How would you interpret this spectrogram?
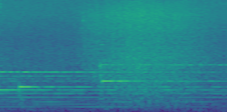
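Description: Ocean waves wash steadily onto the shore in a continuous, moderately loud rush, with soft sustained musical tones humming over the surf and no voices.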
